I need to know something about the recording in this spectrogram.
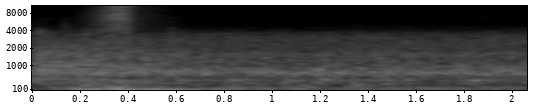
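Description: A short whoosh about a third of a second in, from the broadcast's graphic transition, over a steady noisy ambience from the match feed.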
